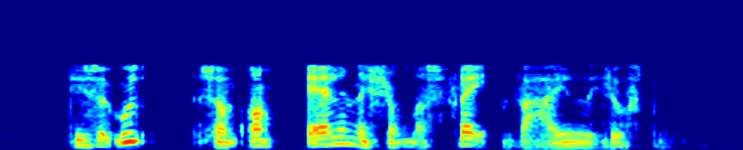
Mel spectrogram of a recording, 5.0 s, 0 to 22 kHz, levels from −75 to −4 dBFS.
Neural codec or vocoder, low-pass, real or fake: codec, 16 kHz, 16 kbps, FreqCodec, smaller model; 3.6 kHz; fake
